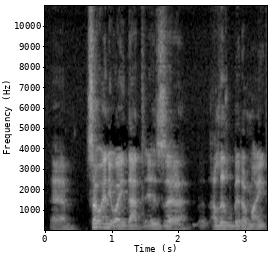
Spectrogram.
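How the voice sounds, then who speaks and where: A man with a medium pitch and ordinary pitch movement talks while background noise is noticeable. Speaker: board game reviewer. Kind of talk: review. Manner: hesitant, many fillers.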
